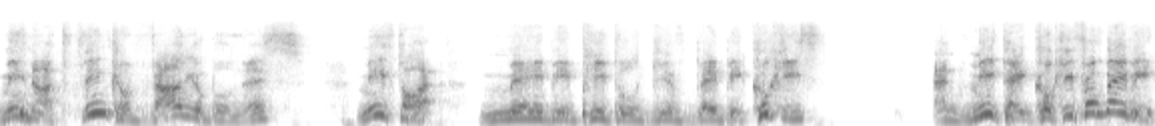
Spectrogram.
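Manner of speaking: puppet monster voice with broken grammar. Sketch where Cookie Monster finds a baby: Cookie Monster voice. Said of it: "presents Cookie Monster Finds a Baby".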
